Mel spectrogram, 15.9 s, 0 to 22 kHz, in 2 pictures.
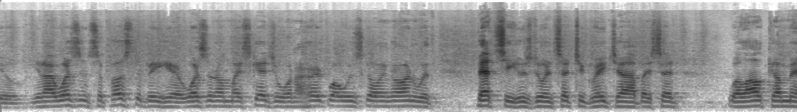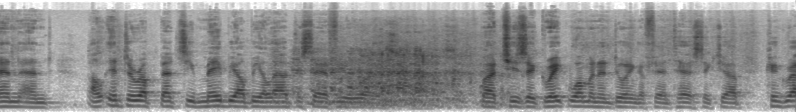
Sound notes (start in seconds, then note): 10.7 laughter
